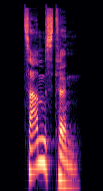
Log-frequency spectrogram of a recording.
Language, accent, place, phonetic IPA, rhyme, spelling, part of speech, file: German, Germany, Berlin, [ˈt͡saːmstn̩], -aːmstn̩, zahmsten, adjective, De-zahmsten.ogg
- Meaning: 1. superlative degree of zahm 2. inflection of zahm: strong genitive masculine/neuter singular superlative degree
